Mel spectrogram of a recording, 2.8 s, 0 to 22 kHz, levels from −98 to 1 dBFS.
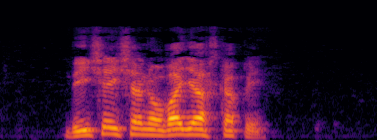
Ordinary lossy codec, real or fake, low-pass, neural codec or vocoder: AAC, 48 kbps; real; 9.9 kHz; none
